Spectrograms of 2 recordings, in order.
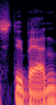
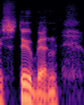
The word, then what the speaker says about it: Steuben: I've always said Steuben, but I hear other people say Steuben. What is the correct way to pronounce that? Depends on if you're from there. I always say Steuben, Okay. which gives it a longer feel.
